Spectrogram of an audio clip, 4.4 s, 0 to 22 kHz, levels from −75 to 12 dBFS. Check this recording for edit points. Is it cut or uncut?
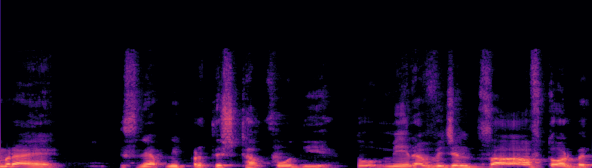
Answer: cut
